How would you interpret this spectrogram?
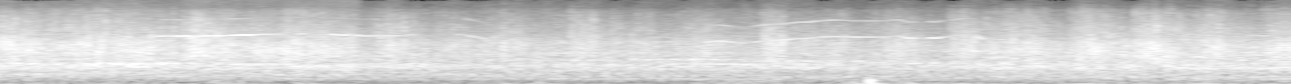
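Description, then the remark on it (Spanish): Dense, sustained applause from a large crowd outdoors, outside a church as the float of the Virgen del Rocío is about to move, steady and fairly loud throughout, with faint whistles rising above the clapping. “Y aquí las palmas en el exterior.”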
